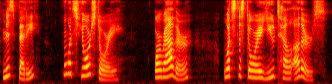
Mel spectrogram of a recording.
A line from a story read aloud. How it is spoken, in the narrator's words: In a calm, soothing voice, she asked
